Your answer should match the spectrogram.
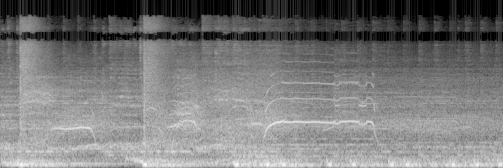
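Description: Live pop song played loud through an arena sound system, heard from the crowd, with a sung vocal holding one long note in the middle and a steady beat coming in about halfway through. Two loud bangs cut through it, about half a second in and about three seconds in, and the crowd cheers.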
